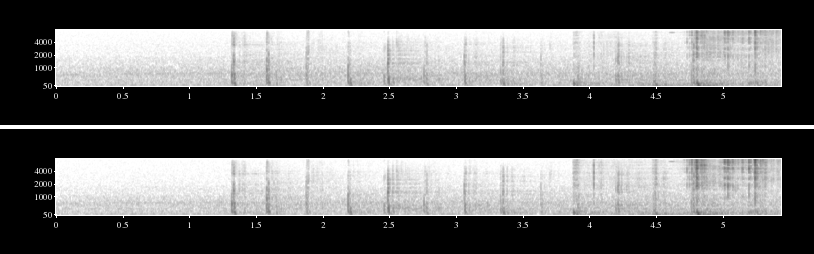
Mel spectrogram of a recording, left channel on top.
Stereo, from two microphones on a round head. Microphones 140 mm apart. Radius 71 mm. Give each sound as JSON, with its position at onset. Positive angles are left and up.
{"t": 1.3, "sound": "footsteps", "side_deg": 0, "distance_m": 1.1}
{"t": 3.9, "sound": "tearing paper", "side_deg": -55, "distance_m": 2.0}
